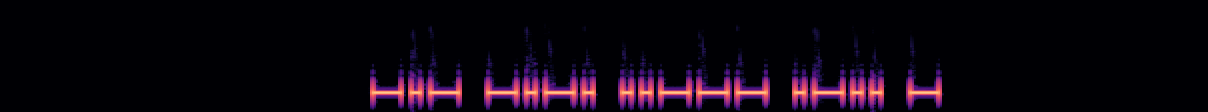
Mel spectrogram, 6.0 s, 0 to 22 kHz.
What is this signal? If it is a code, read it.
Morse code, heard as a keyed tone, about 25 wpm, 700 Hz. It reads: KC2LT
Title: USA Call Signs - 5 Characters - Repeated 2x - 25wpm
